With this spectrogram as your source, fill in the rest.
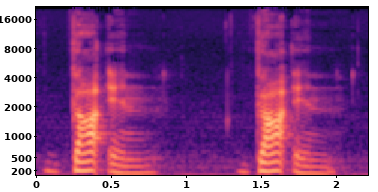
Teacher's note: The T is pronounced with a glottal stop.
